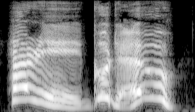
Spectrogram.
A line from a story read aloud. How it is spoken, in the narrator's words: said Bagman, happily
